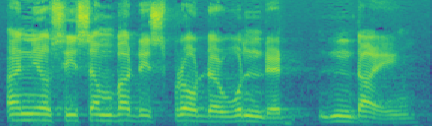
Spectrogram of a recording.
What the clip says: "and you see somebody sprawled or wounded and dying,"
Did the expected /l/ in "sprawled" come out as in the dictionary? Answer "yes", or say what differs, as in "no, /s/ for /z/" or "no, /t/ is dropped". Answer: no, /l/ is dropped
